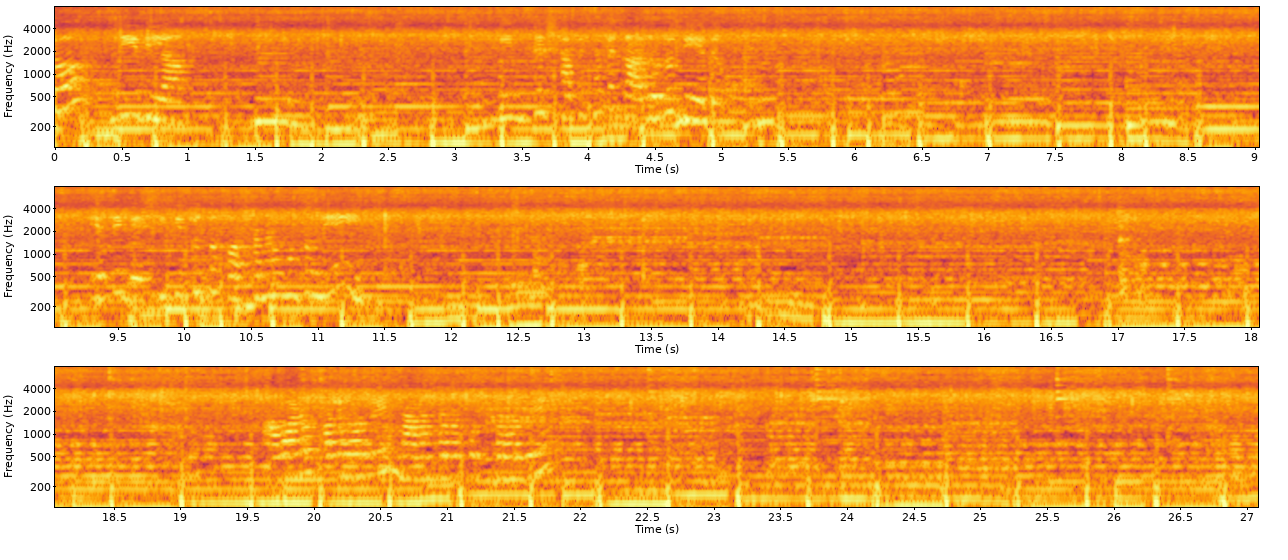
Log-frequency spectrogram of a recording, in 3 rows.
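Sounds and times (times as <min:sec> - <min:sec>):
background music with steady beat: 0:00.0 - 0:27.0
vegetables sizzling in a pan: 0:00.0 - 0:27.0
metal spatula stirring: 0:22.4 - 0:24.2, 0:25.0 - 0:26.9.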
